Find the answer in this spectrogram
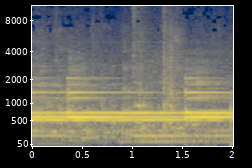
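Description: Live band music led by an electric keyboard playing held chords, with a new chord struck twice and low notes sounding underneath.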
